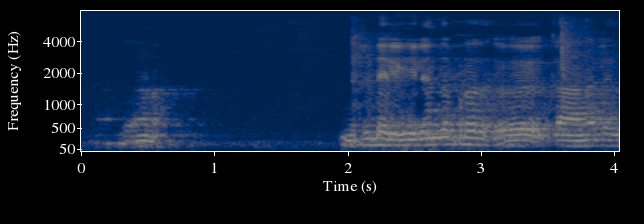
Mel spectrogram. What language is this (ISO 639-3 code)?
mal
